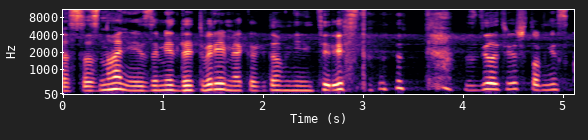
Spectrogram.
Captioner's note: laughing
